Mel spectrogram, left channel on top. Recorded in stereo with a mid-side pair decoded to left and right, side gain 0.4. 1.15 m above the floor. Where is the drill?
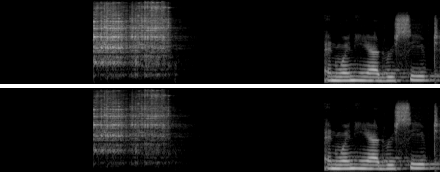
I don't hear a drill.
